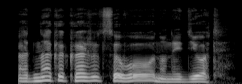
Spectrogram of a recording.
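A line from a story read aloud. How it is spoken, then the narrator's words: Sad voice. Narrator (Russian): прибавил я печальным голосом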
